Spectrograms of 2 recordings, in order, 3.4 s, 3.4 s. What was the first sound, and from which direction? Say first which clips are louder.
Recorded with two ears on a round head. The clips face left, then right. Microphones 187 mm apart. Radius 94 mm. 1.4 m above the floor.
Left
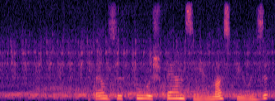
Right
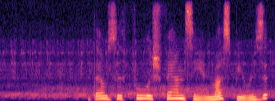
A woman speaking: right 9 dB; 55° right (ahead or behind).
